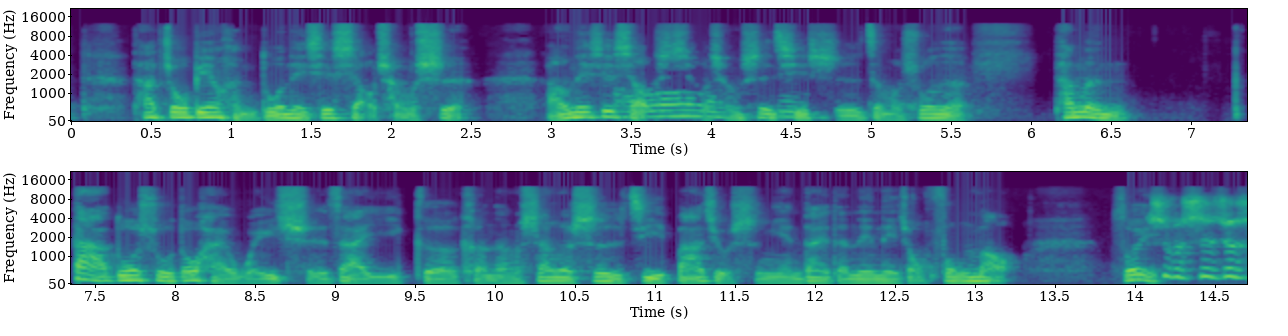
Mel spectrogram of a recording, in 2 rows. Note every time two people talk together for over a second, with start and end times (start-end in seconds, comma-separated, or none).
3.4-4.7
